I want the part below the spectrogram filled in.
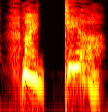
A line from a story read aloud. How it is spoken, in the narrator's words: Professor Trelawney breathed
